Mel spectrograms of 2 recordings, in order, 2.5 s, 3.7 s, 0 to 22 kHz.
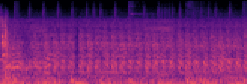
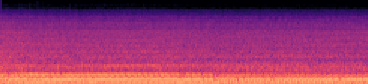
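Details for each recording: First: Cammed Chevy C10 carbureted V8, sat for months: starter cranks slowly and regularly, under two a second, no firing; crank-no-start, carburetor suspected dried out, being primed. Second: Cammed Chevy C10 square body after tune-up, sat months with dried-out carburetor, primed: deep loping V8 idle with choppy cam rhythm, steady, no dropped beats, earlier miss gone; normal cammed idle.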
